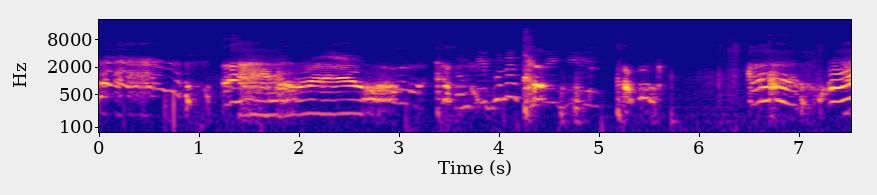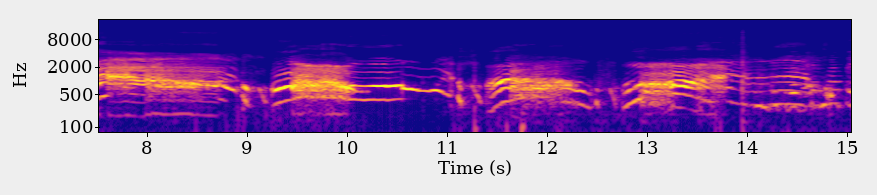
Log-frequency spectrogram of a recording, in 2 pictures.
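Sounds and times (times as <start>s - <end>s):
baby crying loudly: 0.0s - 3.6s, 6.5s - 14.9s.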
